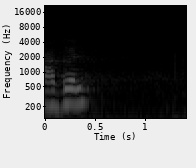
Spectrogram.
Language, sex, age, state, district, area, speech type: Bodo, female, 30-45, Assam, Kokrajhar, rural, read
